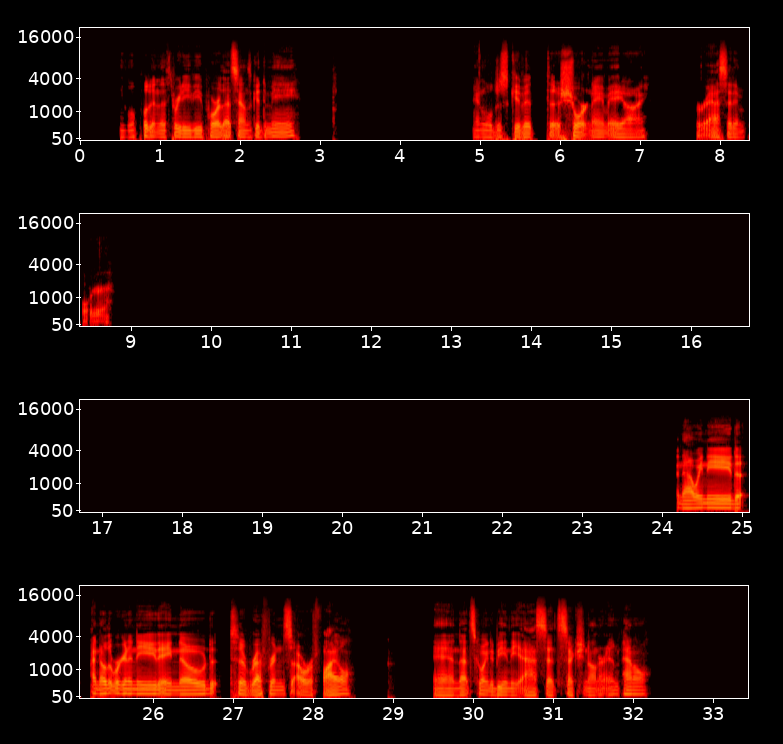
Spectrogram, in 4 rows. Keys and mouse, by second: 0.0 middle click, 2.6-7.3 drag, 7.5-8.9 drag, 9.0-11.1 ctrl+drag, 12.6-17.7 drag, 15.0 s, 20.1 middle click, 21.2 middle click, 21.7 click, 26.4 middle click, 29.7 click.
